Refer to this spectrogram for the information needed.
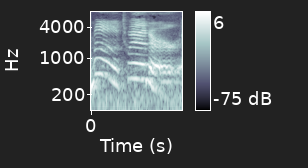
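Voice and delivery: high, soft, drawn-out whine; mock whining. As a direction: whine it slowly, half-heartedly. Imitates herself whining at computer.

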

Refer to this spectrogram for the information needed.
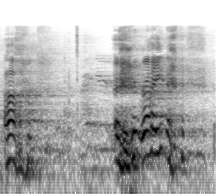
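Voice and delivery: laughing through a right?. Real, not acted. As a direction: chuckle at your own joke, then ask. Laughs at own joke.

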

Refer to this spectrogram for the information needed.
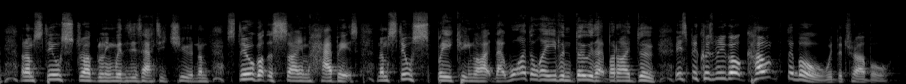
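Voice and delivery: loud, driving preacher's voice; loud preaching. Acted. Preacher warning the church about staying stuck, loud. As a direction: push the congregation hard.

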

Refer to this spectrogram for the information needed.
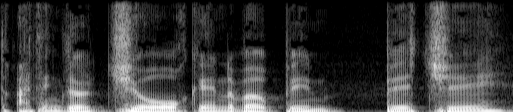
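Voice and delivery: ordinary delivery

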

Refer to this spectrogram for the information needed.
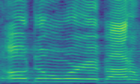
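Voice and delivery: high, loud, carefree lady voice; loud, high-pitched dismissive cheer; mock breezy reassurance. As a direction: imitate an overconfident organizer brushing it off. Voicing the vice principal's breezy reassurance.

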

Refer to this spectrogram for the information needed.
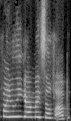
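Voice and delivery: high, strained effortful squeak; straining to get up off the floor; squeaky effort voice. Retold or imitated. Retelling struggling up off floor.

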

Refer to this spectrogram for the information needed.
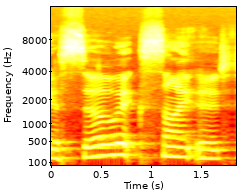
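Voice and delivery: slow, drawn-out mock observation; teasing imitation. Host imitating Dave's reaction to her excitement, slowly teasing. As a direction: stretch each word out in put-on imitation. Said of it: "Dave was just like".

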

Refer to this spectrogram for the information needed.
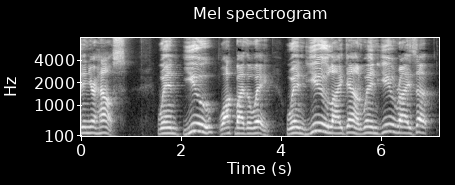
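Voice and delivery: every "You" and "your" leaned on and lengthened; stress on YOU, YOUR. Shown as a demonstration. Preacher rereads the verses to the congregation, stressing "you" and "your". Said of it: "let me emphasize the words you".

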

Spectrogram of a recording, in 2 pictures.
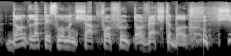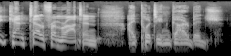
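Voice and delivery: lightly voiced Russian waitress, matter-of-fact; dry Russian accent verdict. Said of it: "forgive my Russian accent".

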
